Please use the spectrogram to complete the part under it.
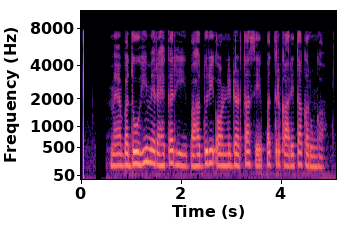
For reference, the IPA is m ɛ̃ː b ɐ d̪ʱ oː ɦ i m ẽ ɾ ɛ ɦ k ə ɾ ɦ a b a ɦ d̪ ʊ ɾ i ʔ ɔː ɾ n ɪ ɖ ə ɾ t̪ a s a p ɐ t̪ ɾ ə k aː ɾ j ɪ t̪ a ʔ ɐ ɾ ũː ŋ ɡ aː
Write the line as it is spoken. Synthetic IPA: m ɛ̃ː b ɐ d̪ʱ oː ɦ i m ẽ ɾ ɛ ɦ k ə ɾ ɦ i b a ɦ d̪ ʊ ɾ i ʔ ɔː ɾ n ɪ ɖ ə ɾ t̪ a s e p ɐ t̪ ɾ ə k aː ɾ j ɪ t̪ a k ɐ ɾ ũː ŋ ɡ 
